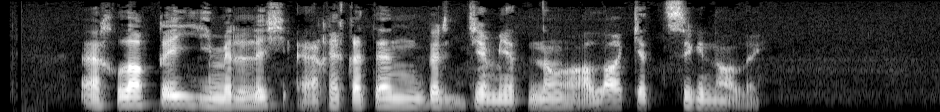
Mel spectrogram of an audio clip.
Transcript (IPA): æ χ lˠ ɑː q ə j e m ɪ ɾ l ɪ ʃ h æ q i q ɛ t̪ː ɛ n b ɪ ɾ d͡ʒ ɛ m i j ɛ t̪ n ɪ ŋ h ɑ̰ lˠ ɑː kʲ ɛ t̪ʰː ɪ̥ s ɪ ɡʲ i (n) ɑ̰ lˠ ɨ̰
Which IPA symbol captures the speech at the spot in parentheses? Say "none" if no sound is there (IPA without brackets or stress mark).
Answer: n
